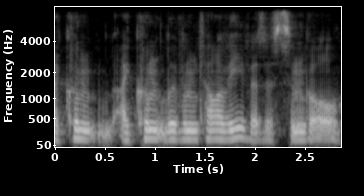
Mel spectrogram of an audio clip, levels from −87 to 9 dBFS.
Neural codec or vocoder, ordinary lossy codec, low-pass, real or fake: codec, 16 kHz, 4.8 kbps, FACodec; Opus, 64 kbps; 7.2 kHz; fake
